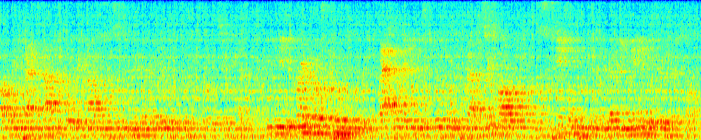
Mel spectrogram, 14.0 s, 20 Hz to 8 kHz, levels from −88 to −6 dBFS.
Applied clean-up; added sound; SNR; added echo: none; Engine; 8 dB; reverberation time 2.1 s.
